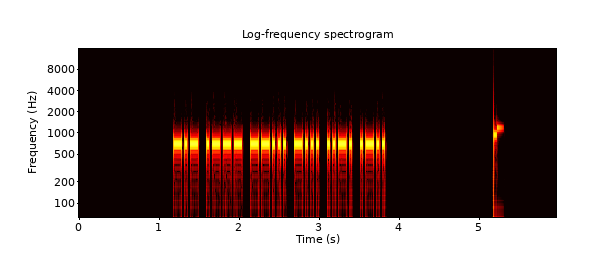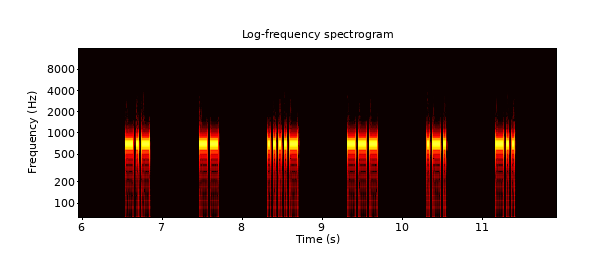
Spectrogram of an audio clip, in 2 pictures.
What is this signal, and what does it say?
Morse code, heard as a keyed tone, about 36 wpm, spaced as for 18 wpm, 700 Hz. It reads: KJ7BFL KM4ORD
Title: USA Call Signs - 6 Characters - 6x Character Spacing - 35wpm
